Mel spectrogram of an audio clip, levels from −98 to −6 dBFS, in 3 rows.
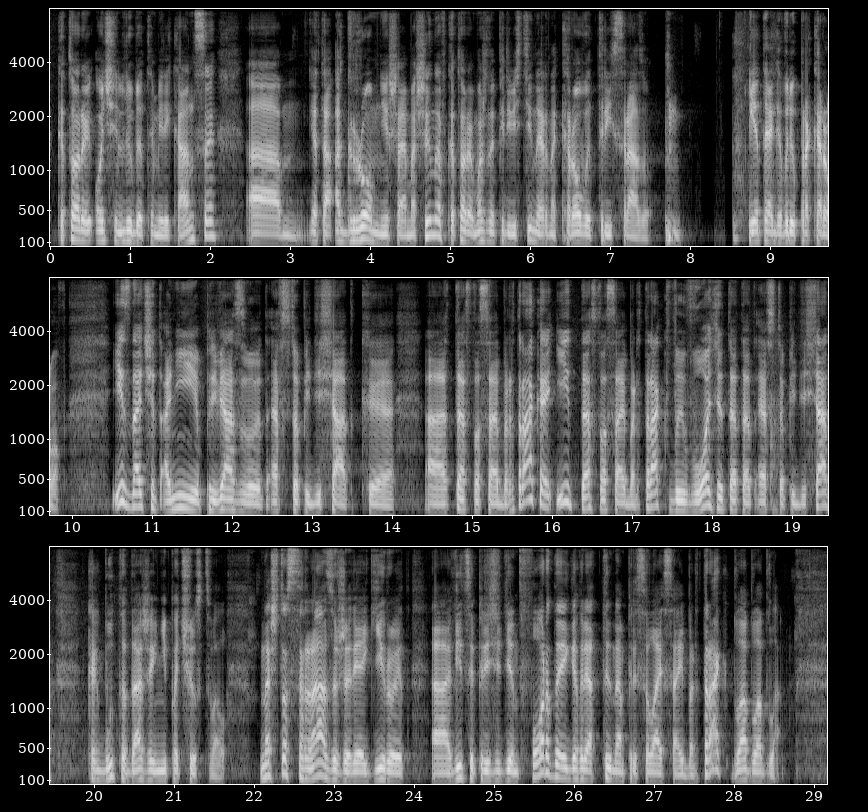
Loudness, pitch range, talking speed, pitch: -23 LUFS, 105-130 Hz, 115 wpm, 115 Hz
